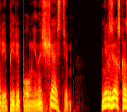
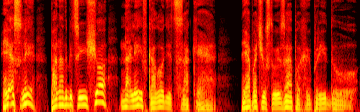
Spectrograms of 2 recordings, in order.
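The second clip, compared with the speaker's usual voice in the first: high, slow eerie well spirit; 3 semitones higher than usual. Acted. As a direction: draw it out like a hidden spirit.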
